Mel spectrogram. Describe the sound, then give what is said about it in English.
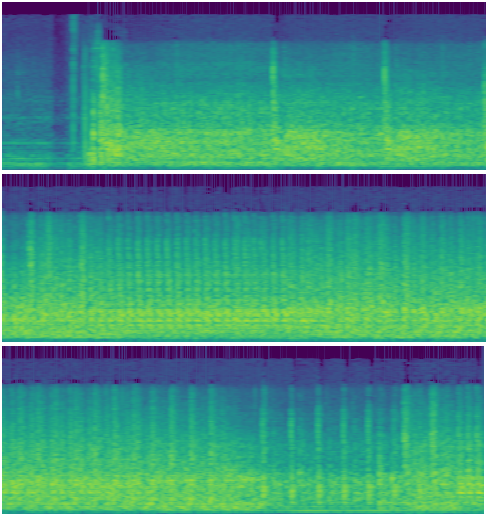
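Automatic machine gun fire shot into a mosque in a combat setting: loud, rapid, continuous bursts of cracking shots that run almost without a break for about ten seconds. “There was no fire that was taken from that mosque. It was shot into because we were angry.”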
